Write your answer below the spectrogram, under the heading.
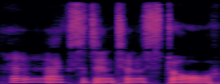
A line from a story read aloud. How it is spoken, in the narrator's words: David replied in a mumbled voice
